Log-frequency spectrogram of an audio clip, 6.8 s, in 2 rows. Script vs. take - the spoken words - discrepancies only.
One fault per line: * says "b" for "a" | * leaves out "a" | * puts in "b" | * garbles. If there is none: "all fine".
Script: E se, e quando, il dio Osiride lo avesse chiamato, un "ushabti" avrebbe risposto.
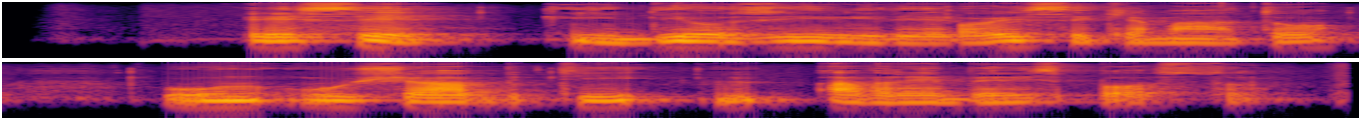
* leaves out "e quando"
* leaves out "lo"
